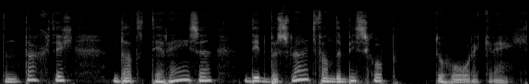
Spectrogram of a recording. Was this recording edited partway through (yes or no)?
no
